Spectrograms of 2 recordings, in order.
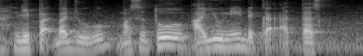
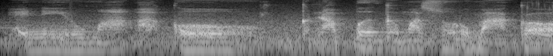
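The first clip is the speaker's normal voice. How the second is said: low, slow, eerie spirit voice; possessing spirit; 4 semitones lower, slower than usual. Acted. Spirit inside the girl claiming the house, low and eerie. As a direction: growl it like the thing inside her. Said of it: "body position terus macam".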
